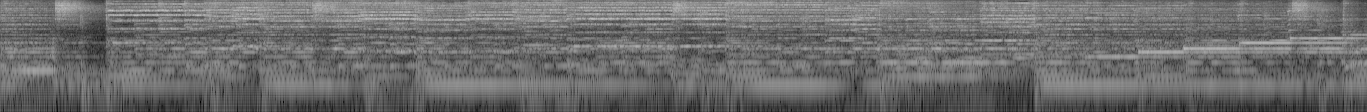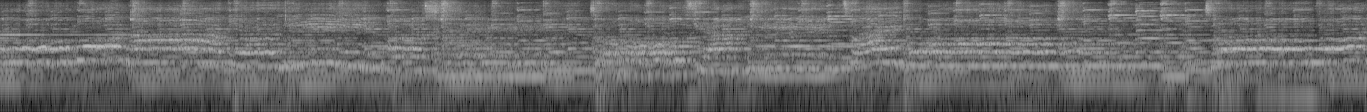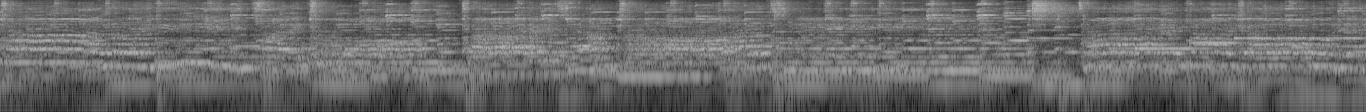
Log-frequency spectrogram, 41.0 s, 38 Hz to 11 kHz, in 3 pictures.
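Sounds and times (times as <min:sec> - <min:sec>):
instrumental accompaniment with beat: 0:00.0 - 0:41.0
choir singing in unison: 0:13.7 - 0:37.3, 0:38.2 - 0:41.0.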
